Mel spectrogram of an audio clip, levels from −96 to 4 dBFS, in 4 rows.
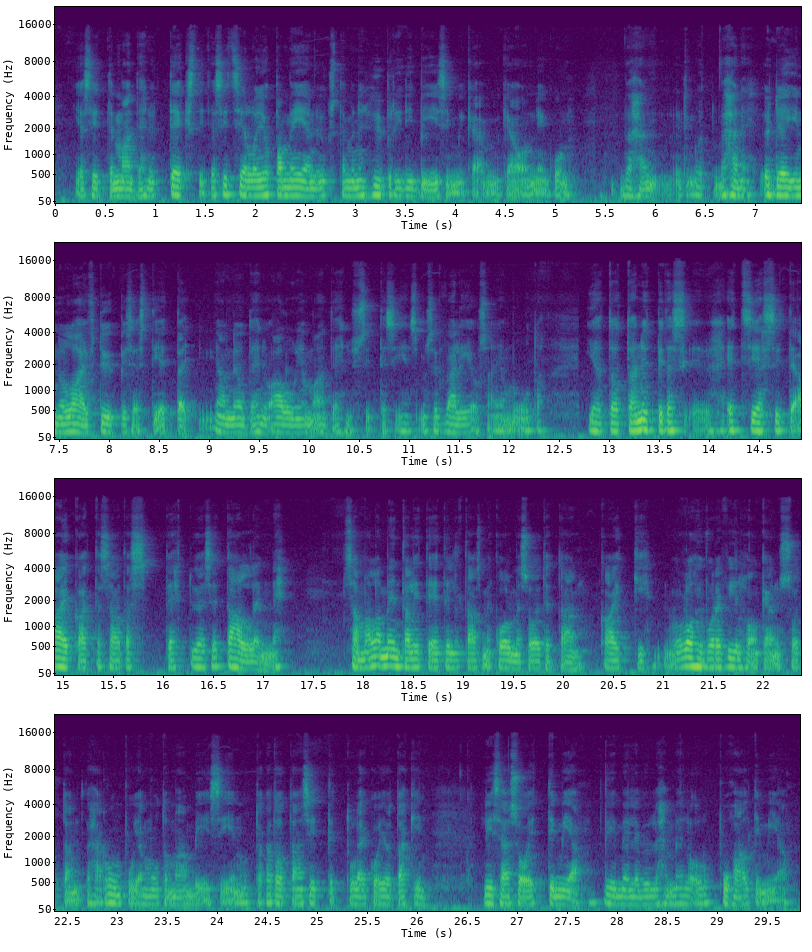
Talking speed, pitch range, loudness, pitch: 170 wpm, 115-135 Hz, -26 LUFS, 125 Hz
